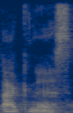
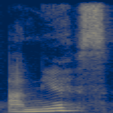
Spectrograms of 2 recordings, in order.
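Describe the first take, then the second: First: The name is said the usual modern way. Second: The name is said the older historical way. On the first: This is how the name is said today. "Agnes wasn't pronounced Agnes" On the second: This is how the name was said in earlier times. "it was pronounced Agnes, and that's how they pronounced it"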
